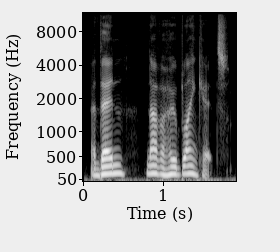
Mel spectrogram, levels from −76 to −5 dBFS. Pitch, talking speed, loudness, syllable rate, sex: 145 Hz, 125 wpm, -17 LUFS, 4.8 syllables/s, male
